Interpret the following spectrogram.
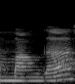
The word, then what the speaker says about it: mangga: So, ng here pronounced from the word sing, ring, ding, and then you just add the vowel. Sing, nga, singi. Okay. Maasim na mangga, sour mango.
